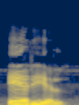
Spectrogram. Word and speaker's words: aerial: Aerial. It is a three-syllable word, aerial, meaning high in the air.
